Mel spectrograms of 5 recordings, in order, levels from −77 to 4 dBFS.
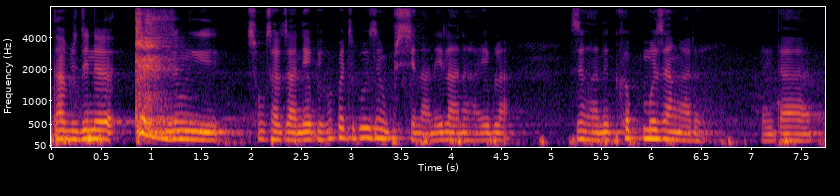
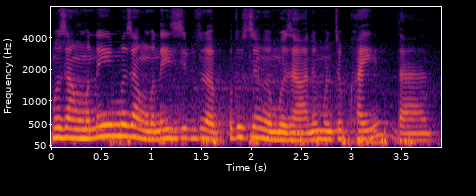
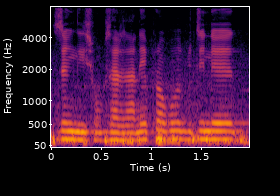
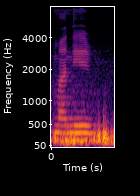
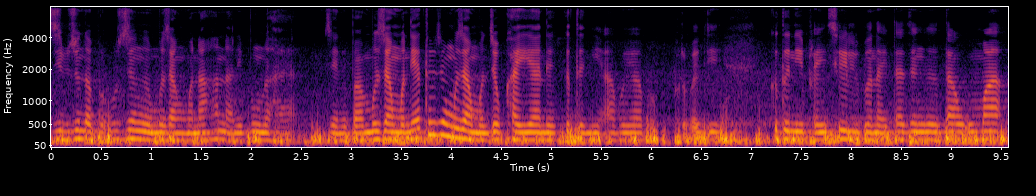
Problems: none marked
